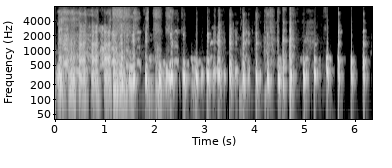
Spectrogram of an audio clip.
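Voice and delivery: high, wheezy cackling fit; real laughing fit in staccato bursts; long helpless laugh. Real, not acted. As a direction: crack up completely, high and long. Cracks up at the punchline.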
